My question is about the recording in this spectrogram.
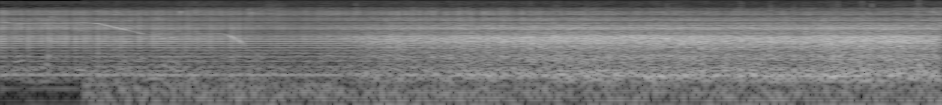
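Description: Loud, steady electrical hum and hiss made of many layered steady tones, with a tone that slides down in two steps during the first second and a half.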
